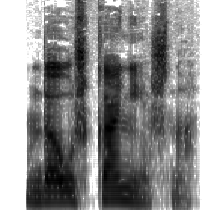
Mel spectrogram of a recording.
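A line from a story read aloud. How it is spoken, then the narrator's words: Irritated reply. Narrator (Russian): раздраженно ответил Холли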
